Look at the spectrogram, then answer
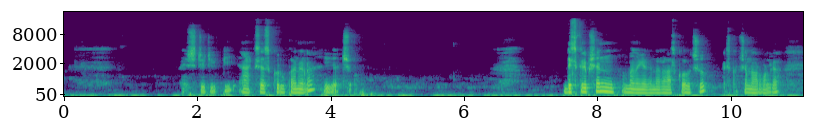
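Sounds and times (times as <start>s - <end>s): soft breath: 0.0s - 1.0s, 6.3s - 7.2s, 10.8s - 11.0s
low steady hum: 0.0s - 11.0s.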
